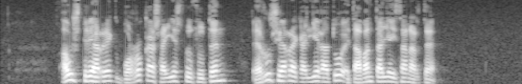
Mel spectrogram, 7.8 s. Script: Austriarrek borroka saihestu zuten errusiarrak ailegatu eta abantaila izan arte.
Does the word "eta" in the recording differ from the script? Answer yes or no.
no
